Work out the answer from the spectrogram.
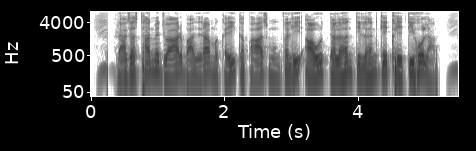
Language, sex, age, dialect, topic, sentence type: Bhojpuri, male, 18-24, Western, agriculture, statement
